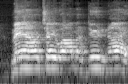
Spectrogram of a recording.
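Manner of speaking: loud, bragging. Imitating someone on the phone talking to everyone nearby: imitating bragging to the whole room. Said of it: "They're talking to everybody around them".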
